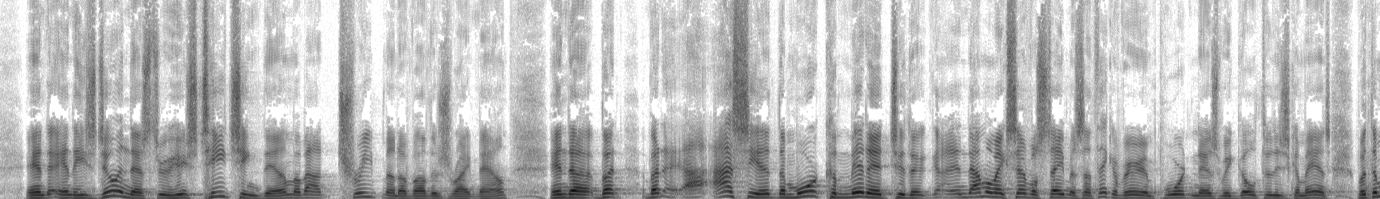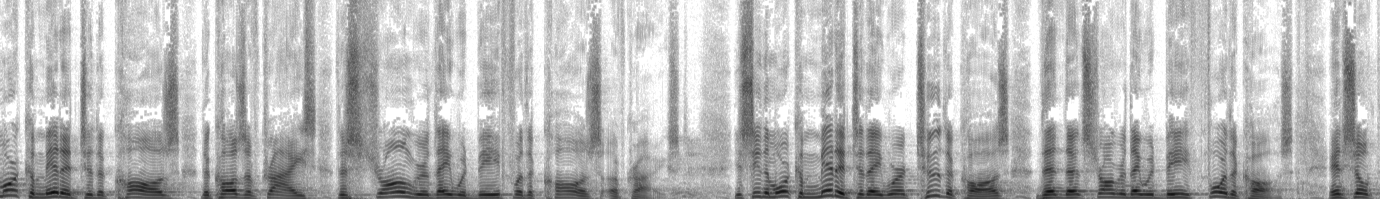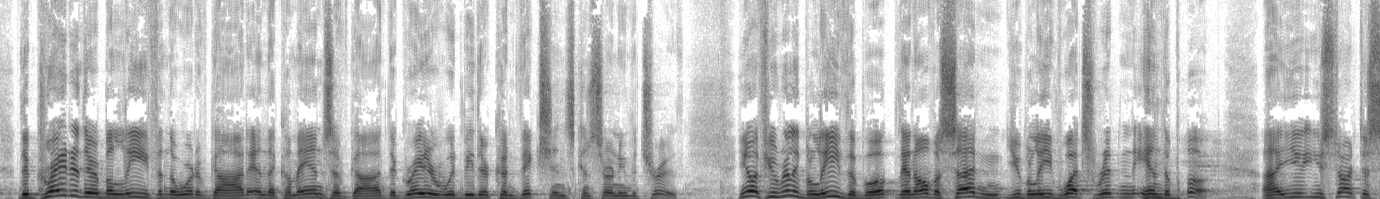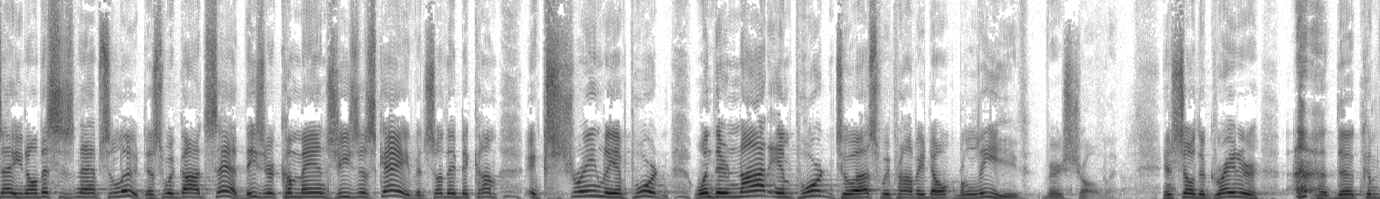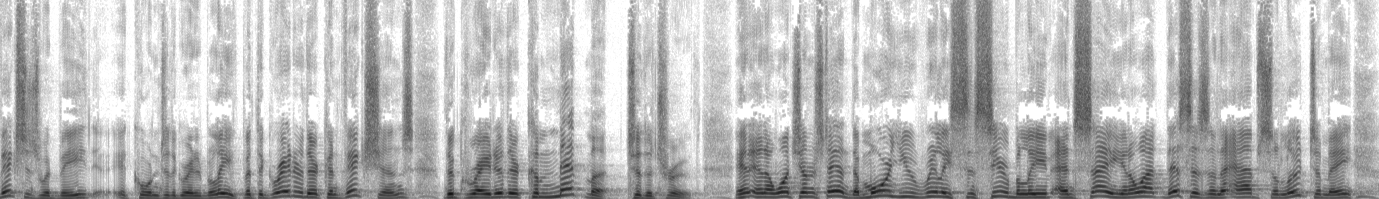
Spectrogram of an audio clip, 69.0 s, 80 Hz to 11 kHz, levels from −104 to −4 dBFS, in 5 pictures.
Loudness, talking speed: -24 LUFS, 190 wpm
